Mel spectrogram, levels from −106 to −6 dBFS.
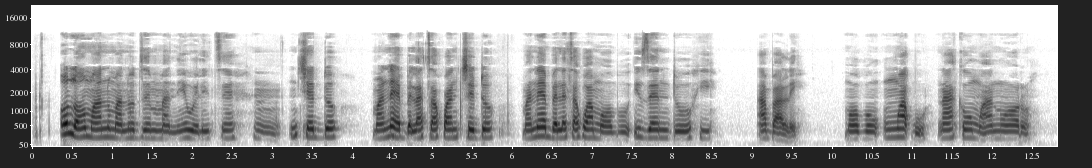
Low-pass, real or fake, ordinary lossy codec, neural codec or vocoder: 10.8 kHz; real; AAC, 48 kbps; none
